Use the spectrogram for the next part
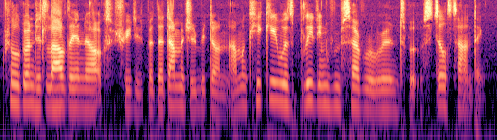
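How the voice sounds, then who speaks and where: A man's voice: a little high, steady tone, fast talker, low-quality recording. A man playing a game, reading its story aloud and thinking aloud in a chatty way. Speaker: game player and reader. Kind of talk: game playthrough with read-aloud narration. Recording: loud game music behind.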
